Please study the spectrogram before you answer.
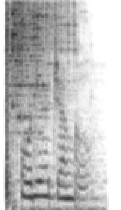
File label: broken window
